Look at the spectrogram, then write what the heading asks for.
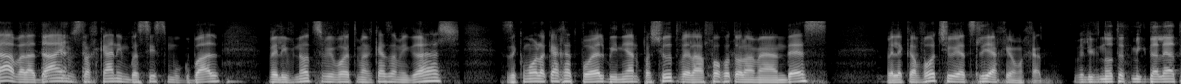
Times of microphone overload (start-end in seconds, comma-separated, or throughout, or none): none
